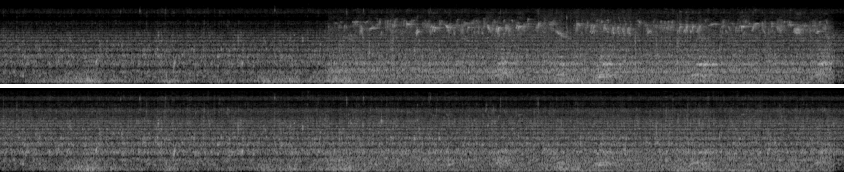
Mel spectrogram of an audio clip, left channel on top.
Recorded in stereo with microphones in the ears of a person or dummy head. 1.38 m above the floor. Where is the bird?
75° left (ahead or behind).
